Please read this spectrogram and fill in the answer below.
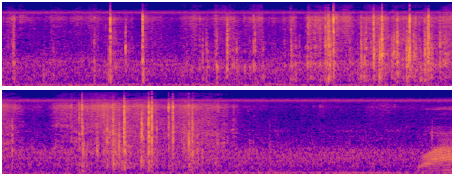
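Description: Paper envelope being torn and rustled open by hand, a run of crinkling and sharp crackles lasting about four seconds.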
